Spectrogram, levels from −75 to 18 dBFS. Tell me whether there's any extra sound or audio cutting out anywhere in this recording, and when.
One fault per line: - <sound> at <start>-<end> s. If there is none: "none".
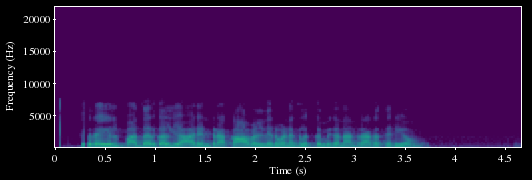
none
